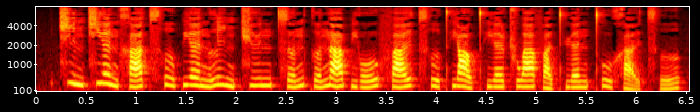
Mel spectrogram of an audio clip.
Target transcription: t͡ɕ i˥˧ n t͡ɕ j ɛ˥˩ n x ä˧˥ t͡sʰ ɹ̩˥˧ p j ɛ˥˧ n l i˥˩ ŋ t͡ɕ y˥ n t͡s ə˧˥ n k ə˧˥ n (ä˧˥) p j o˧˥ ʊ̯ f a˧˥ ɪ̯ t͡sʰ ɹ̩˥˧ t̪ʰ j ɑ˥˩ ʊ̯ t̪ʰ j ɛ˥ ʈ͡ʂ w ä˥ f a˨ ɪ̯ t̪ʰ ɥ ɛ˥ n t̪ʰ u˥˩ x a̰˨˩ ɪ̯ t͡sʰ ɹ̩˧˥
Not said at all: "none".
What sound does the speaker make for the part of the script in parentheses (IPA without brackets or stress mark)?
ä˧˥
